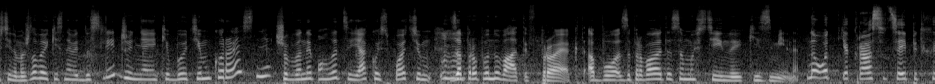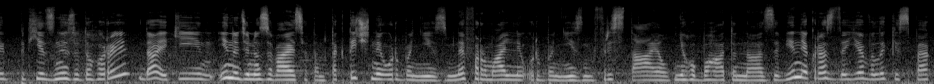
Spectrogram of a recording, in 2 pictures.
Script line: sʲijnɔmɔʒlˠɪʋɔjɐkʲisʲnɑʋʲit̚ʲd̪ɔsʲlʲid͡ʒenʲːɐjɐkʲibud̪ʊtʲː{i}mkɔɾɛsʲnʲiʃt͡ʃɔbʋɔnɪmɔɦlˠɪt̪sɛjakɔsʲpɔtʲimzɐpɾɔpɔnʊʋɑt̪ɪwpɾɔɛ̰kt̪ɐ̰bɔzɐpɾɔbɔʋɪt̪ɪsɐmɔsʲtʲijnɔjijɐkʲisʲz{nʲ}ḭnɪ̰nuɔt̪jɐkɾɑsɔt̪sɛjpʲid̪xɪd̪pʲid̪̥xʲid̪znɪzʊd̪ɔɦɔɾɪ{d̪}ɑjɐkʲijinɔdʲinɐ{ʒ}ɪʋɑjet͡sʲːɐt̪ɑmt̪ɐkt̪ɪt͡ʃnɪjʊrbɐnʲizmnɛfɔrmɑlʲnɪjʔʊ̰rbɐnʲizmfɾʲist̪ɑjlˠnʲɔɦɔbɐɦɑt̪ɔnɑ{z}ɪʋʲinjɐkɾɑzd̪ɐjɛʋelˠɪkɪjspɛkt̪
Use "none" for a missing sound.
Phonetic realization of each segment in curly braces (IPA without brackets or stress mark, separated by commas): i, mʲ, d̪, z, z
